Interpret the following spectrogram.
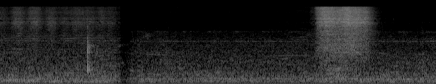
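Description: Cut pieces of dressmaking fabric rustling as they are handled and spread out. A louder swish of cloth comes a little after three seconds in and lasts about half a second.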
